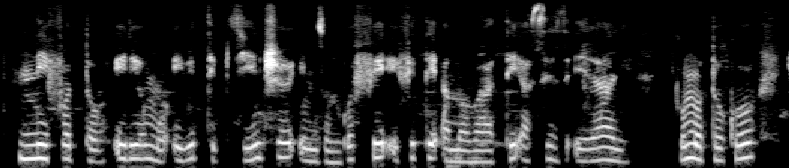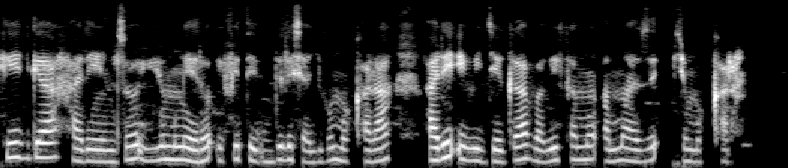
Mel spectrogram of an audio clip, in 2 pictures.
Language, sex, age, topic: Kinyarwanda, female, 18-24, government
